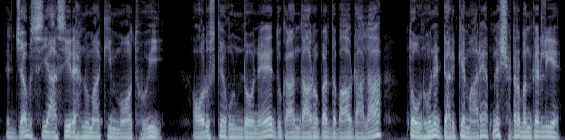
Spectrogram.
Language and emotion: Urdu, fearful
